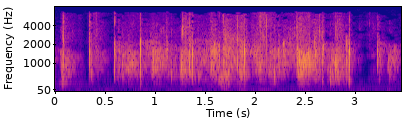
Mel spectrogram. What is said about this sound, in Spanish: También un fuerte aplauso a las chicas.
